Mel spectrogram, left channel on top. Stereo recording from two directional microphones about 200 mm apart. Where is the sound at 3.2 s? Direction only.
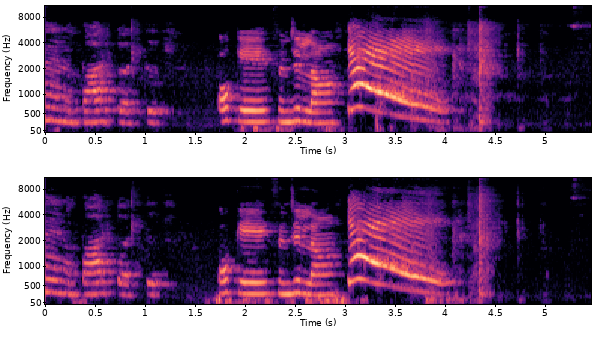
30° right (ahead or behind).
